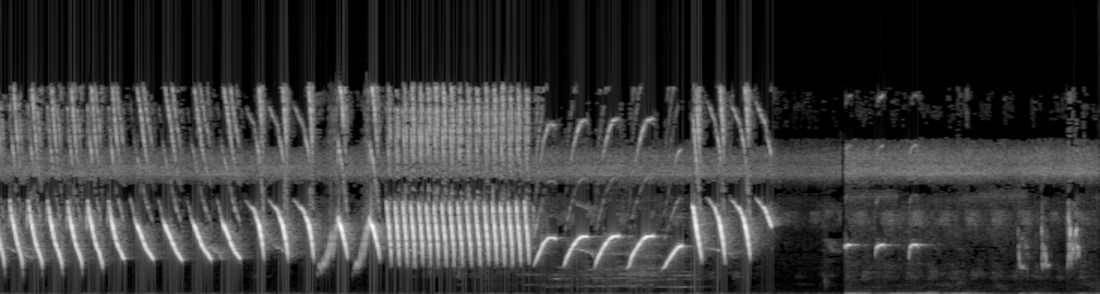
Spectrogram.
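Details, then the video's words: Canary singing vigorously with a loud, varied, melodious voice: sweeping downslurred whistles, a dense buzzy trill, then rising and falling slurred notes; after a pause, a few faint chips over low rumble. "Suara Burung Kenari Gacoorr"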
